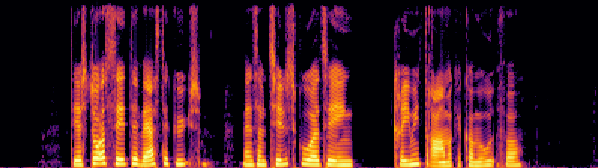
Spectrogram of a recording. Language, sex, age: Danish, female, 49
